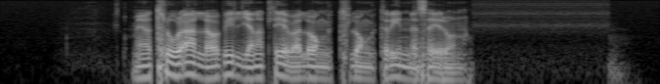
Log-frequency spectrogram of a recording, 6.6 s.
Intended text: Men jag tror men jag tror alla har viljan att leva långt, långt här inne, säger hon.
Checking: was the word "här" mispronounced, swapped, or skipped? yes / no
yes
